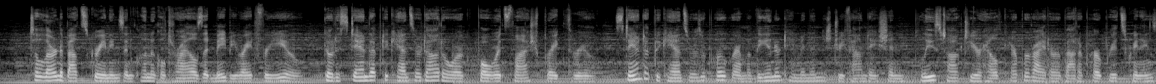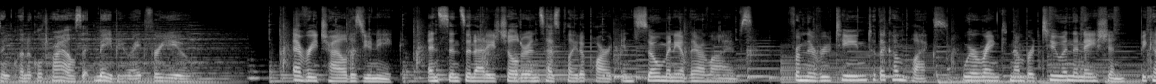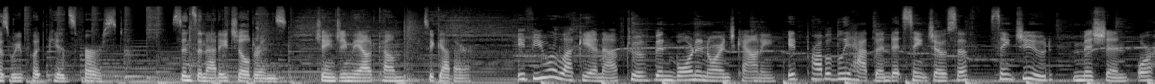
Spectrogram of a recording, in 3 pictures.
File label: Warm, Commercial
